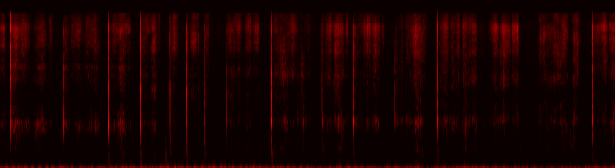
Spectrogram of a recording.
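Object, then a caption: Hardcover book with glossy laminated cover. A long acrylic nail traces and scratches along the glossy laminated photo cover of a large hardcover book lying flat. Bright, dry scratching strokes are broken by short, sharp ticks at an irregular pace, over a steady low hum.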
